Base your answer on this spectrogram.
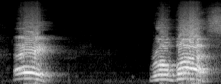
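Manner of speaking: very high, very loud, booming, shrill yell. Urging someone to say a word the way they yelled at a fox: imitating a yell at a fox. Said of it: "Say it in that voice you yelled at the fox".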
